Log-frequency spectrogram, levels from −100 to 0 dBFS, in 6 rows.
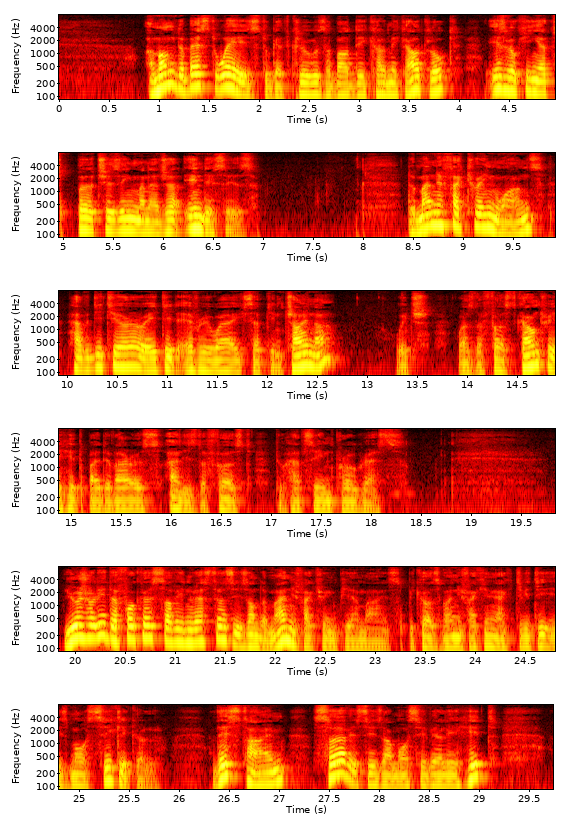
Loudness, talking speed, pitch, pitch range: -29 LUFS, 135 wpm, 100 Hz, 85-130 Hz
